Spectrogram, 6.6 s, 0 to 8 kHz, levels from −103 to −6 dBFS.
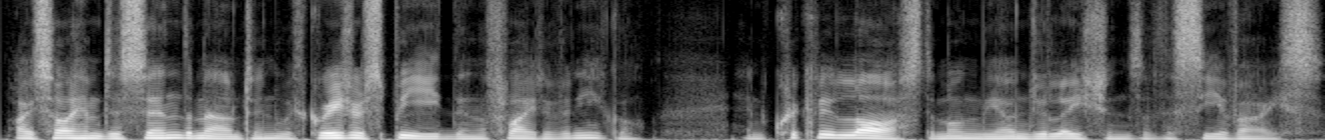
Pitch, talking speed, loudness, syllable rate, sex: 120 Hz, 235 wpm, -19 LUFS, 6.0 syllables/s, male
